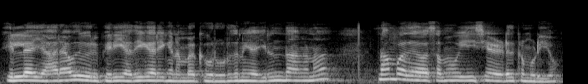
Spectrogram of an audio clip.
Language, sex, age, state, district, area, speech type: Tamil, male, 30-45, Tamil Nadu, Salem, rural, spontaneous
